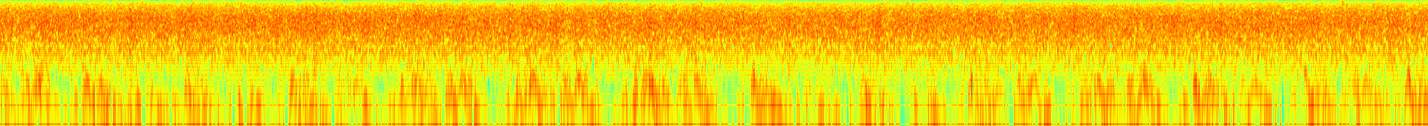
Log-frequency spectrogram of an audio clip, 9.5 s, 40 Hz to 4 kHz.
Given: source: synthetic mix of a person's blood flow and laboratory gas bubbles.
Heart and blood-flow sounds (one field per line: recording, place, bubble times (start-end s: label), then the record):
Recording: Doppler ultrasound of blood flow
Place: precordium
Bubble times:
no bubbles
From the record:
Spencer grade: 0 (complete lack of bubble signals)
